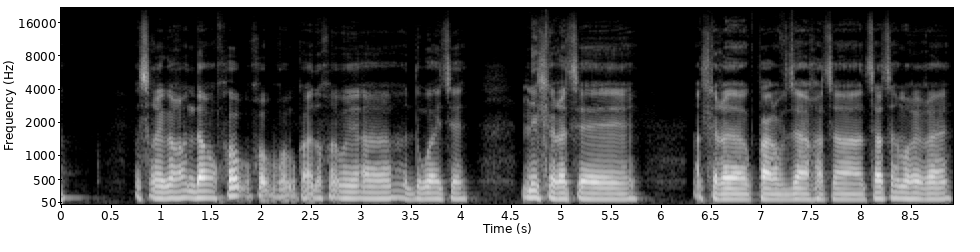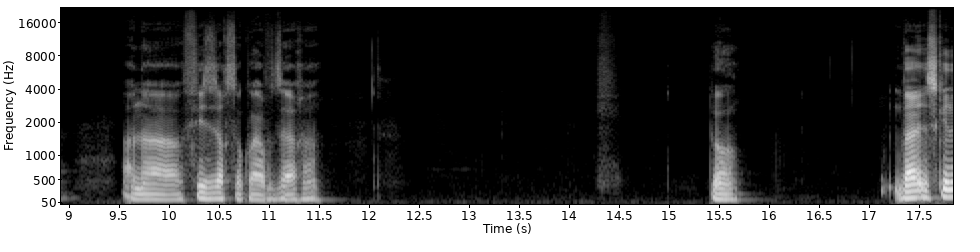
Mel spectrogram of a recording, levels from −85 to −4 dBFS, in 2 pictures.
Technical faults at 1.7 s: none

